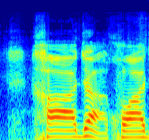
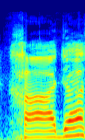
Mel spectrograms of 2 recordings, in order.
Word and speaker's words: خواجہ: خواب۔ یہاں پر واو لکھی جائے گی لیکن پڑھی نہیں جائے گی۔ خواجہ غلط ہے، خواجہ صحیح ہے۔ خواجہ، خوراک، خوشی نہیں پڑھ رہے ہم، خوراک نہیں پڑھ رہے، بلکہ ہم کیا پڑھ رہے؟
